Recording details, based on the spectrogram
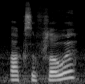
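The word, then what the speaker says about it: Faxaflói: Boxafloa? Okay, so that X is pronounced like k, like x.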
